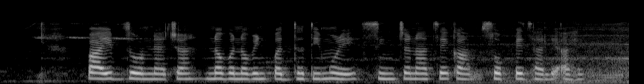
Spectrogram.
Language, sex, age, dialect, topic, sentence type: Marathi, female, 18-24, Northern Konkan, agriculture, statement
